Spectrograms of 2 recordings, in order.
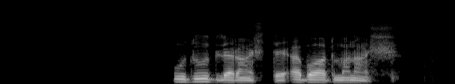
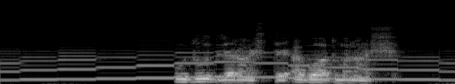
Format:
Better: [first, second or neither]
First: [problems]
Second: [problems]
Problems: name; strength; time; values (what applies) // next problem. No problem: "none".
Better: first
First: none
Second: background sound (Wind instrument, woodwind instrument); 9 dB below the speech // room echo; dies away in 0.2 s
